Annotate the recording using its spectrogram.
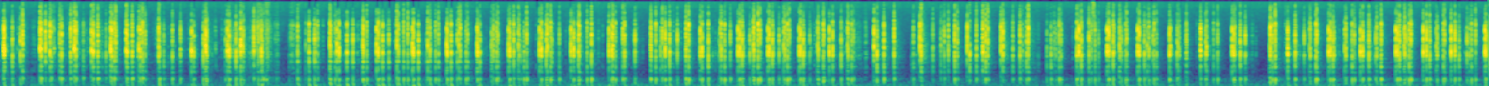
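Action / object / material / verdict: tap / book / paper / none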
